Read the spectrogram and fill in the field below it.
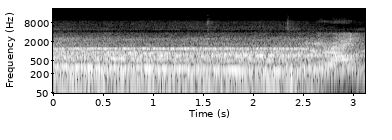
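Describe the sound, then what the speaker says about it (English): Interior rumble of a passenger train running from Tokyo toward Kesennuma, a loud steady low drone with tonal hum and faint rail noise throughout. "We're riding this train up to Kesanuma."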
